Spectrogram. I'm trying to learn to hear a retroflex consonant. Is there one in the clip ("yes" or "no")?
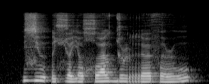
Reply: yes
